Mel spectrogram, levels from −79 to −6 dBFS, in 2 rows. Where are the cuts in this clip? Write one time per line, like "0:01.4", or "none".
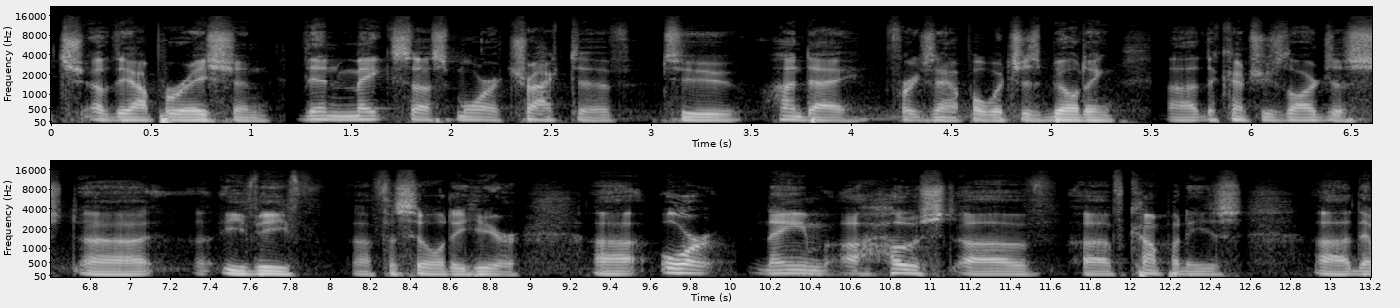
0:01.2
0:05.5
0:10.0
